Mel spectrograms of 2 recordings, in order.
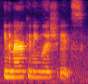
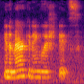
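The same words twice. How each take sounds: Both takes have the same delivery.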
